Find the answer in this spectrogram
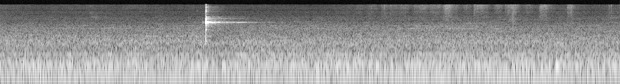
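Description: A metal spoon clinks once, a sharp tap with a brief ringing tone, over a faint steady room hum.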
